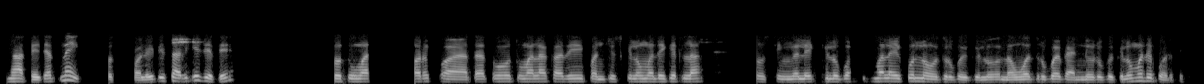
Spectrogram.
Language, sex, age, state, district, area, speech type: Marathi, male, 30-45, Maharashtra, Amravati, rural, conversation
